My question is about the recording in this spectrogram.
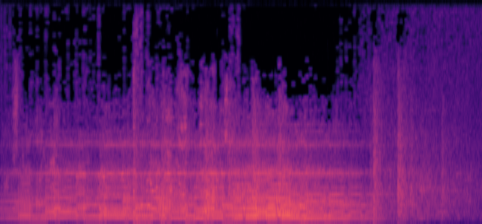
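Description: Live wedding-party music: one instrument plays a quick melodic run of single notes stepping up and down over a steady low hum. It grows louder toward the middle and fades out about five seconds in.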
